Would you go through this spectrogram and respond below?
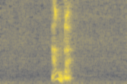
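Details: Newborn girl only a few hours old with hiccups after falling asleep on her mother: a single brief, squeaky hiccup against quiet room noise.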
